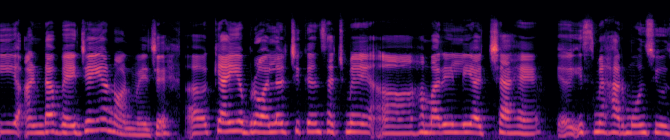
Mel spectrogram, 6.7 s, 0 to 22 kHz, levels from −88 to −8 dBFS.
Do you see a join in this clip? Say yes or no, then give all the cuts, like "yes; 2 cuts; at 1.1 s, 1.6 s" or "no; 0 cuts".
yes; 1 cut; at 1.8 s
